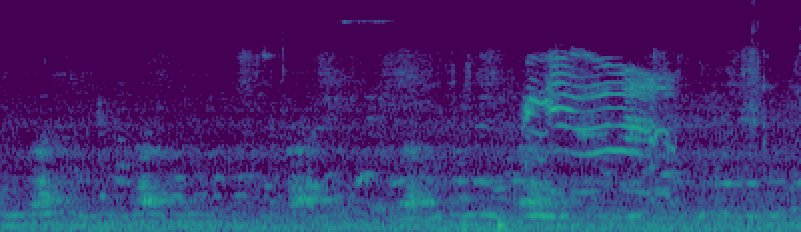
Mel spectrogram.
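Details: A pet cat gives one drawn-out meow with a wavering, slightly falling pitch, preceded by several soft, low murmuring sounds in a quiet room.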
